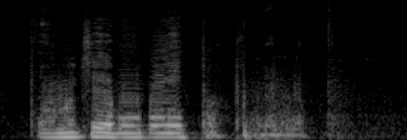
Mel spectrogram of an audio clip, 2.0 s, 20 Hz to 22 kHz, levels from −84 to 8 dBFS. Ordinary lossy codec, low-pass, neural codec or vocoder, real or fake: none; none; codec, 44.1 kHz, 1.7 kbps, Pupu-Codec; fake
